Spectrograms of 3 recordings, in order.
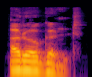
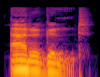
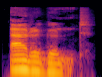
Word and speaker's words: arrogant: a r r er er er in wrong pronunciation we pronounce this syllable ar so you should not pronounce this syllable ar you should pronounce it er er pronounce the second syllable i.e.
